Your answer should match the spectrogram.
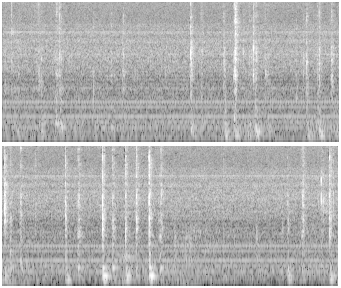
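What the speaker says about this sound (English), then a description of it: "I'm going to type in a fictitious email address just for the purposes of demonstration here" An email address is typed on a computer keyboard, producing light, close key clicks in uneven bursts over a low steady hum.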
